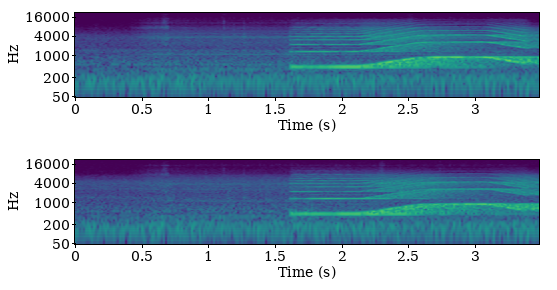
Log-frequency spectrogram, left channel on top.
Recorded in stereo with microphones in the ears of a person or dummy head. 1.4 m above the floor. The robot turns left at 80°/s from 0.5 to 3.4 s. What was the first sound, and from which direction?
A siren, 10° left (ahead or behind).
